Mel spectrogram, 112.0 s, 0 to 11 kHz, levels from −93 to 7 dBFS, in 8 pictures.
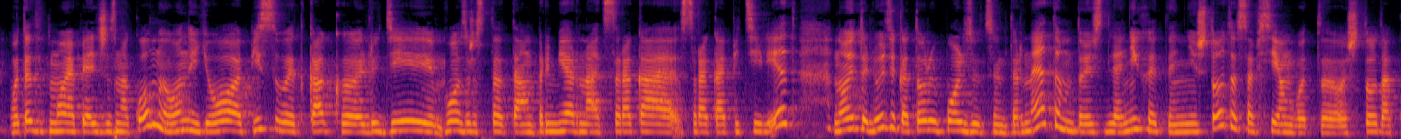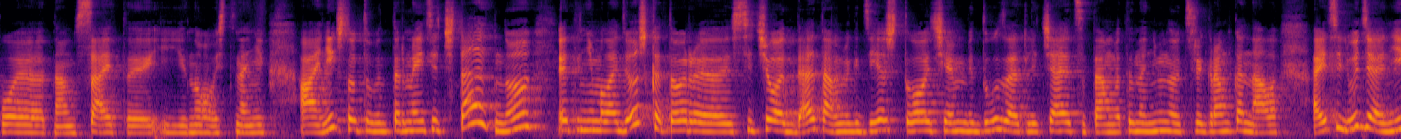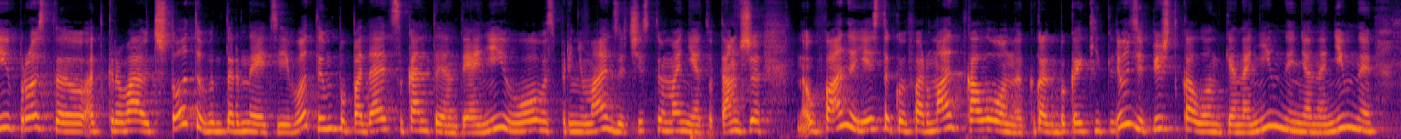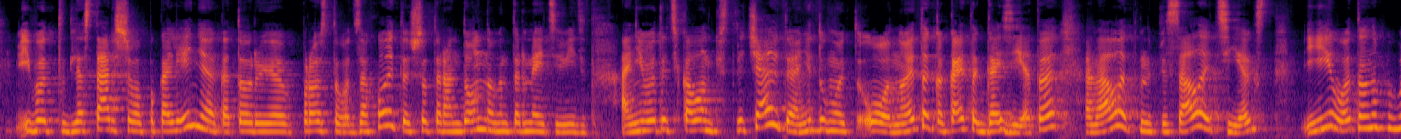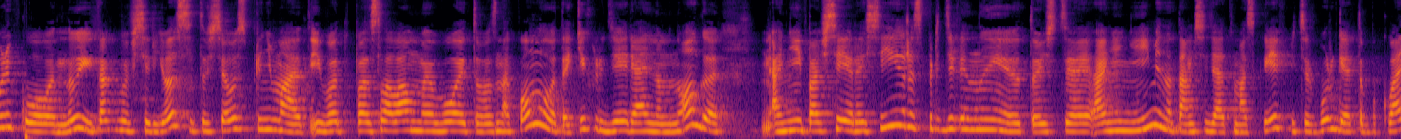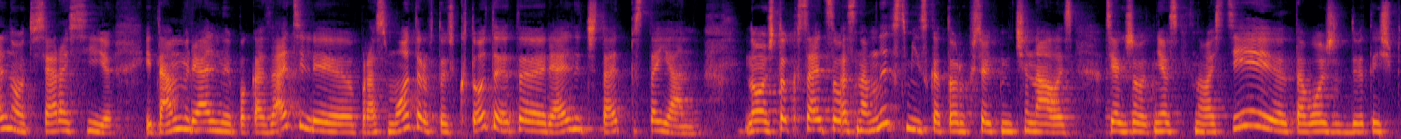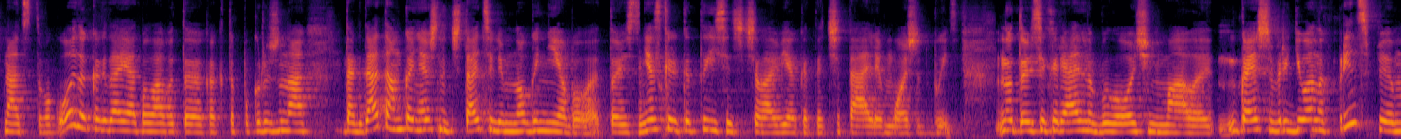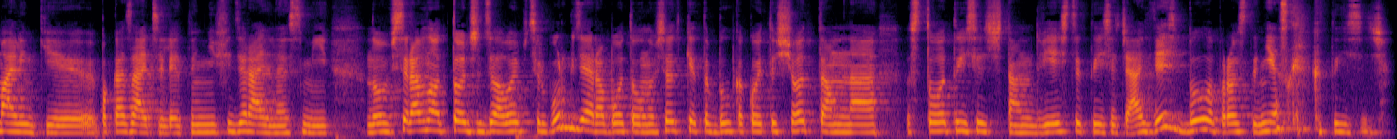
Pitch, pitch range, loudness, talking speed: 205 Hz, 190-225 Hz, -22 LUFS, 150 wpm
